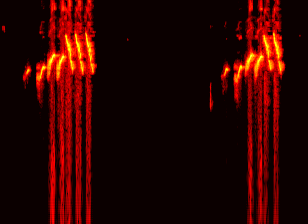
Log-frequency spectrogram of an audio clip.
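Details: Double-collared seedeater repeating its distinctive song twice, roughly every four seconds: soft lead-in notes, then rapid rising whistles and a burst of high downward sweeps. The recording is otherwise quiet.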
